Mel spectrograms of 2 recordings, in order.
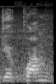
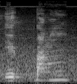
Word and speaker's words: ekpang: And other people call it ekwang, but that's not the right pronunciation. The right pronunciation, as a Balondo man will call it, is ekpang.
